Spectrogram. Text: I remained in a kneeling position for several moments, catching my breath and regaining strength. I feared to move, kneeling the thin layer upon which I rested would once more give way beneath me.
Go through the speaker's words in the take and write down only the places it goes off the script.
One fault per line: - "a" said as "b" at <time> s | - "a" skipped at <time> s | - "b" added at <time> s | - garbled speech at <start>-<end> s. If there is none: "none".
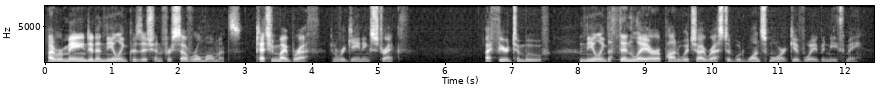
none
